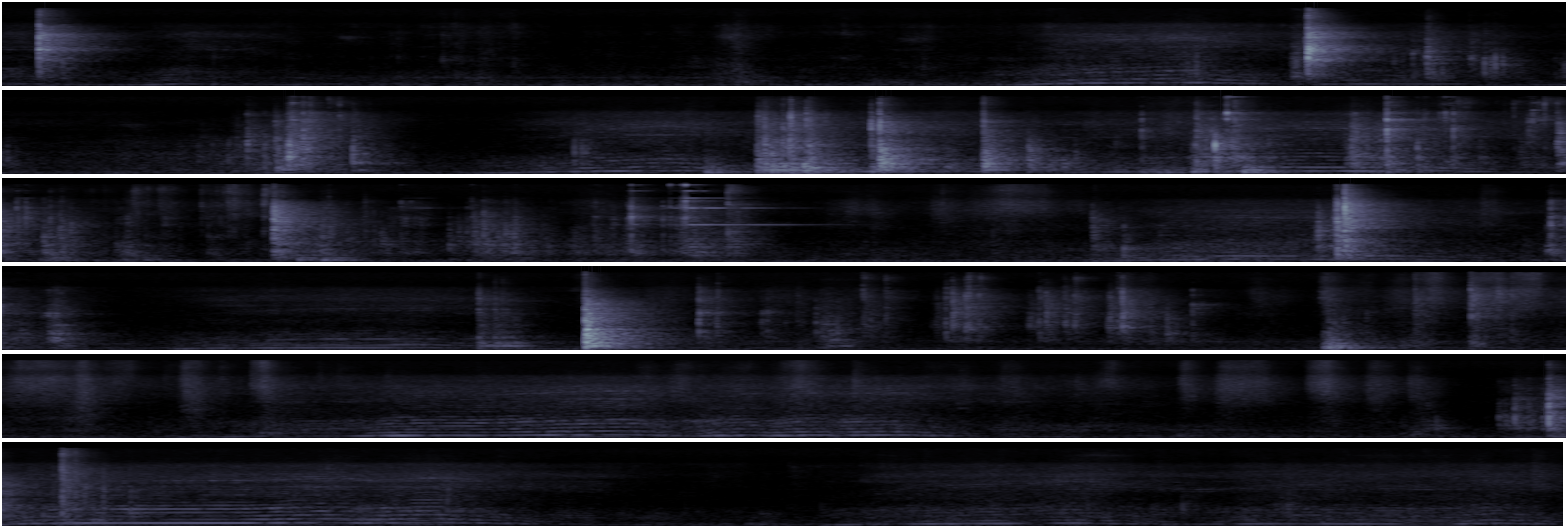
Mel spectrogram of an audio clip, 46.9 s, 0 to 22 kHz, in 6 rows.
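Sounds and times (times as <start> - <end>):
chainsaw parts clattering: 11.7 - 19.6, 26.4 - 29.6
saw chain clinking: 13.5 - 19.9.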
